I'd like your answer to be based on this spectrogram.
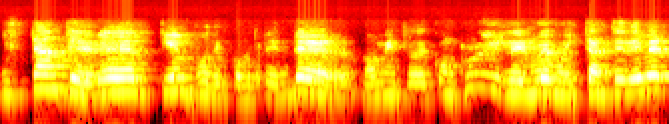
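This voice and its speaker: Over a quiet background, a dark, mellow voice moves at a moderate pace with lively intonation. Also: woman. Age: 80s+. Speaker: psychoanalyst teaching a seminar. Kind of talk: lecture.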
